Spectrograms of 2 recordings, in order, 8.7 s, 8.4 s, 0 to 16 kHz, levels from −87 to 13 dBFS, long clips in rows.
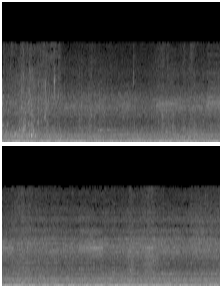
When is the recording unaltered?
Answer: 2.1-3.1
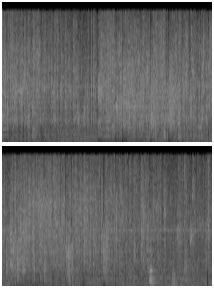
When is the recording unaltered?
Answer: 0.0-8.4

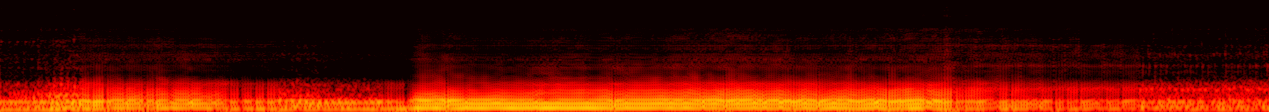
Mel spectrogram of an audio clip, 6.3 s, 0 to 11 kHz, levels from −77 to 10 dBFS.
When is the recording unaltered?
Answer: 0.0-0.4; 1.4-1.9; 5.7-6.3

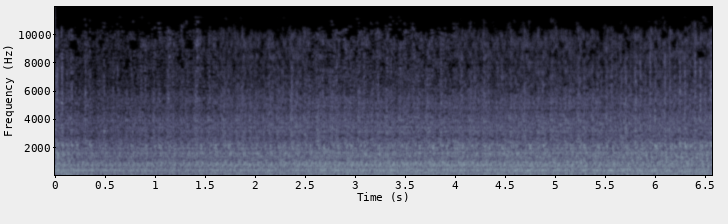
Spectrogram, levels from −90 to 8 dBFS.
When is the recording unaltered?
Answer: 0.0-1.6; 2.5-4.0

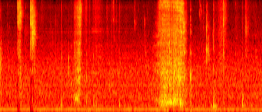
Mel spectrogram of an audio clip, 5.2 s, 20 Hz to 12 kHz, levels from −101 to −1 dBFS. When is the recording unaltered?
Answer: 0.0-0.8; 2.7-5.2

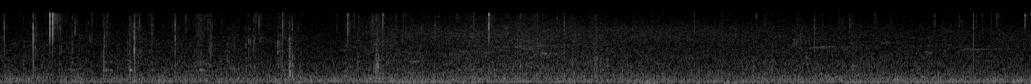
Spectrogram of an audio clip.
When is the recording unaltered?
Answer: 0.0-10.3

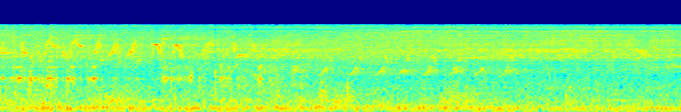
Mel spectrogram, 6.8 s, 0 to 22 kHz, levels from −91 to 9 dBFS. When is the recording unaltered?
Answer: 0.0-2.1; 3.4-4.0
